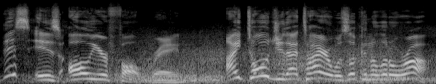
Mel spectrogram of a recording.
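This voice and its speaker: Wisecracking male ghost hunter played by a man, high voice, hugely varied intonation, sarcastic, audio drama, noisy street. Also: sing-song, normal speed, music in the background. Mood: exasperated. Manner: sarcastic, quippy. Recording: noisy street traffic ambience.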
